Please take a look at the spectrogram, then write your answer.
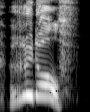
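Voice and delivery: very high, loud shout; calling out. A narrator's reading. Peter calling Rudolf above the singing, loud high shout. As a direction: holler the name over the singing. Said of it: "hoorde hij roepen, boven het gezang uit".

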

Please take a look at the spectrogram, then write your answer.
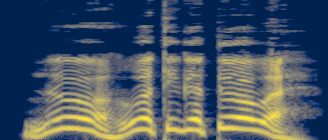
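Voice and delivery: put-on high, slow satisfied old man coo. A narrator's reading. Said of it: "удовлетворённо проворковал старик".

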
